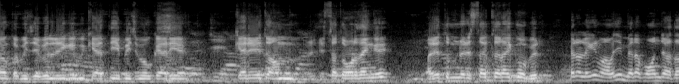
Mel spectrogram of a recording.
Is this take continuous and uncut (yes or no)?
no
